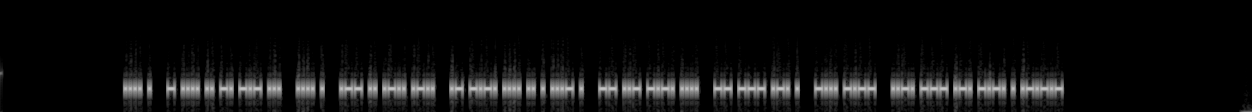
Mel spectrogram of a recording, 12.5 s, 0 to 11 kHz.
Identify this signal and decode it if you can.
Morse code, heard as a keyed tone, about 50 wpm, 700 Hz. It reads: HE THINKS HE WILL ACHIEVE MUCH MORE BY FORCE.
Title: Sentences from Top 1000 Words - Review Part 6 - 50wpm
